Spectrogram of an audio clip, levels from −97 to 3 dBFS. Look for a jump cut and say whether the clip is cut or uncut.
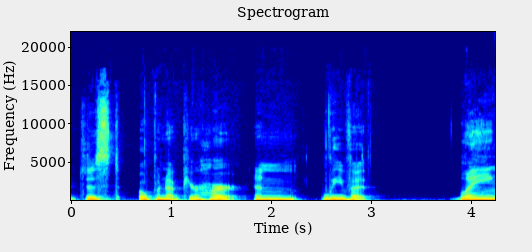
uncut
